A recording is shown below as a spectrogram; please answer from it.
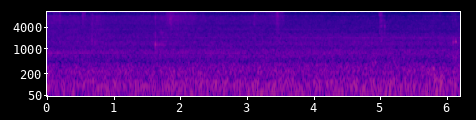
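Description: Steady low background rumble and hum inside a parked car's cabin, with a few faint ticks.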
